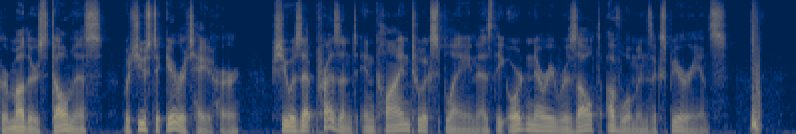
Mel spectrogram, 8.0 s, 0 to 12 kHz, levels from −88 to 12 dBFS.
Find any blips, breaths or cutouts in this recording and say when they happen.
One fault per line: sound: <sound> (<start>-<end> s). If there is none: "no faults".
sound: whoosh (7.5-7.6 s)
